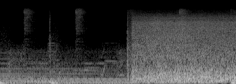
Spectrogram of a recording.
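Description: A rock band plays amplified electric guitars.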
